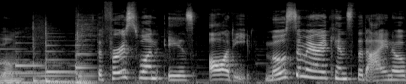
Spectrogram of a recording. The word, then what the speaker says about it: Audi: The first one is Audi. Most Americans that I know pronounce it like I just said it, Audi. In German, we say Audi. Audi and there's actually a funny story as to where this name came from.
